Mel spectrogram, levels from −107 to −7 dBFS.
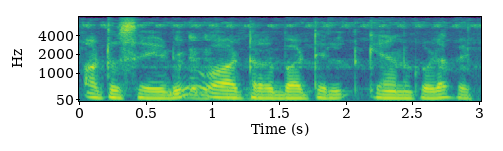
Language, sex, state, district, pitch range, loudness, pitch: Telugu, male, Andhra Pradesh, Sri Satya Sai, 115-130 Hz, -18 LUFS, 120 Hz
